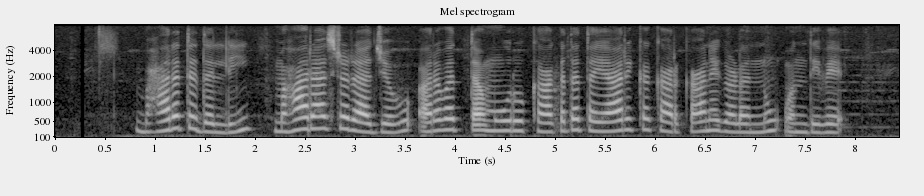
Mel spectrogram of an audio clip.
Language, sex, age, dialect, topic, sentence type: Kannada, female, 18-24, Mysore Kannada, agriculture, statement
